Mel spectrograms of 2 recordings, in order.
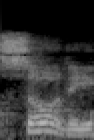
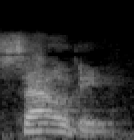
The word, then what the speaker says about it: Saudi: have said to me you know you're you're pronouncing that wrong it's not Saudi it's Saudi well okay fair enough I'm happy to pronounce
